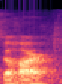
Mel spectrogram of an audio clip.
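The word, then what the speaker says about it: Bexar: at bahar county jail b-e-x-a-m-a-r is pronounced bihar so jayananda was also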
